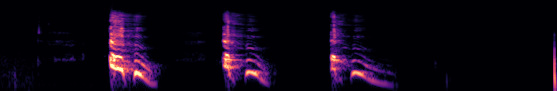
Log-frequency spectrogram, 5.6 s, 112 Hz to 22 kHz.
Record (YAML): three_cough_length: 5.6 s
three_cough_amplitude: 26028
three_cough_signal_mean_std_ratio: 0.28
survey_phase: beta (2021-08-13 to 2022-03-07)
age: 45-64
gender: Female
wearing_mask: 'No'
symptom_none: true
smoker_status: Never smoked
respiratory_condition_asthma: false
respiratory_condition_other: false
recruitment_source: REACT
submission_delay: 1 day
covid_test_result: Negative
covid_test_method: RT-qPCR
